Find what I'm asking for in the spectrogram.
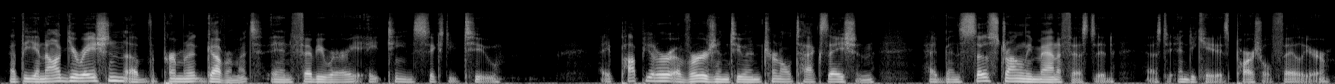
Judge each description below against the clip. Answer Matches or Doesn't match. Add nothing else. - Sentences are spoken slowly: Matches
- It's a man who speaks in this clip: Matches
